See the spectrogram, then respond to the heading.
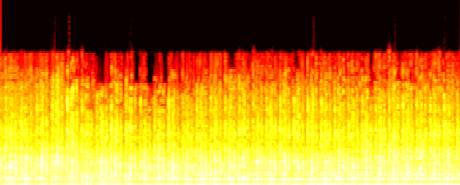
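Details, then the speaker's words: Bronco engine with newly installed FiTech EFI and replaced cylinder head, after timing set: fast, even ticking idle with steady low rumble, no stumbles or misses; running cleanly. "so let's see if we got this thing timed up right now thank you running good dude"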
